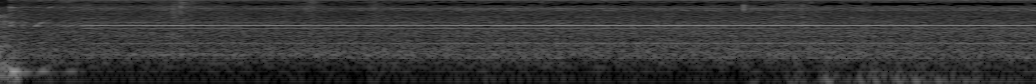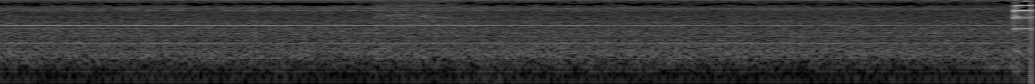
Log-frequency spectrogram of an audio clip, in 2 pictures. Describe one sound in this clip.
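A machine's motor whirs steadily as a platform slowly lifts.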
